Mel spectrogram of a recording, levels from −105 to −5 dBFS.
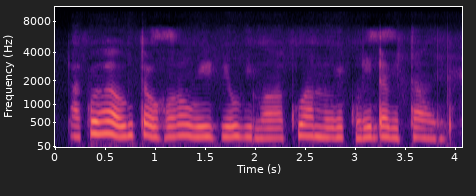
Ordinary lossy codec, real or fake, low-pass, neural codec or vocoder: none; fake; 9.9 kHz; autoencoder, 48 kHz, 32 numbers a frame, DAC-VAE, trained on Japanese speech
